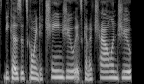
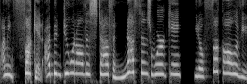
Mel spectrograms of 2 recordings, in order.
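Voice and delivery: higher, fed-up imitation of her past self; higher hammed-up bitter self-talk; mock bitter frustration; 8 semitones higher than usual. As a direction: throw it away like you're done with everyone. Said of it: "I remember thinking that same exact shit".

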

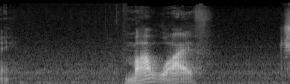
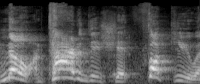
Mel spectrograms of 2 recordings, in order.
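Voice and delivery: furious shouting; 12 semitones higher, 10 dB louder than usual. Retold or imitated. Wife yelling at husband mid-fight, high furious shout. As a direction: imitate wife's loud, high angry yell.

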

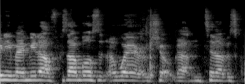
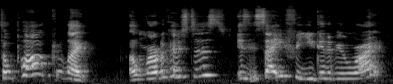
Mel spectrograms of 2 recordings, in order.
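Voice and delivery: much higher, rising anxious questions; fretting mum impression; 9 semitones higher, 3 dB louder than usual. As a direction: play an over-worried mum, voice pitched up. Voicing Will's anxious mum.

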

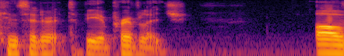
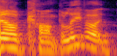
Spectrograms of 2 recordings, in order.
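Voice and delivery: ordinary talk, nothing marked

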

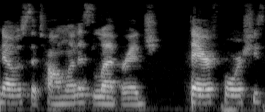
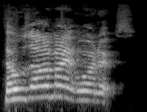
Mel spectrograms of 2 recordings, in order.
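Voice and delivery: louder, higher firm order; commanding; 6 semitones higher, 6 dB louder than usual. Acted. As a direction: lay down the law as lord. Lord asserting command.

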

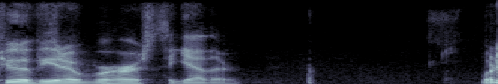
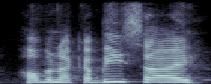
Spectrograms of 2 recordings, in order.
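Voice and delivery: higher, sing-song phone greeting; commercial phone greeting; 8 semitones higher, 4 dB louder than usual. Retold or imitated. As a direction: answer the phone like the ad. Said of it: "he picks it up and he goes".

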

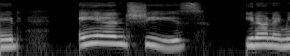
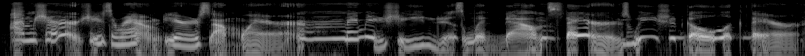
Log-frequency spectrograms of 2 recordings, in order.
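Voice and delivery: slow, creepy witch voice; very disturbing voice; 6 semitones higher, slower than usual. Acted. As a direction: draw it out eerily, like a sinister witch. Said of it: "in a very disturbing voice".

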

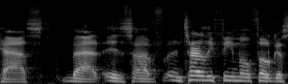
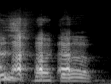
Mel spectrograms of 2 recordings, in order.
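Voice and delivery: louder, laughing through the words; imitating brother, laughing; 3 semitones higher, 13 dB louder than usual. Retelling, he imitates his brother laughing at the movie. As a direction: say it while cracking up. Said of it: "My brother's like".

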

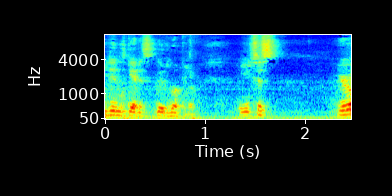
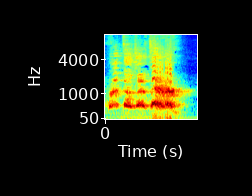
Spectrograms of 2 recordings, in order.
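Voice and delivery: very high, loud screech; acted shrieking; 14 dB louder than usual. Gretchen confronts the orc, high screeched accusation. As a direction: screech the question at full volume. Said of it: "You hear something".

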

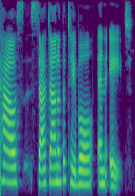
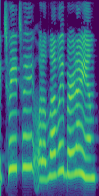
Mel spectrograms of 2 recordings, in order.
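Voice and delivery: much higher, twittering bird voice; chirpy bird; 6 semitones higher than usual. Acted. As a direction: chirp it like a proud little bird. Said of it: "After ending a song".

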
